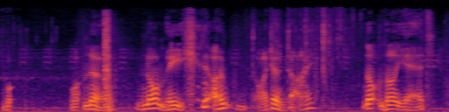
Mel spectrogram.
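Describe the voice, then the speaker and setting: A man's voice: medium pitch, lively intonation, takes it slowly, background noise. An actor playing a bewildered, nervous man in an audio drama, groggy and stammering as he talks. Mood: nervous, confused. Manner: hesitant, stammering. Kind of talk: naturalistic audio drama acting.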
